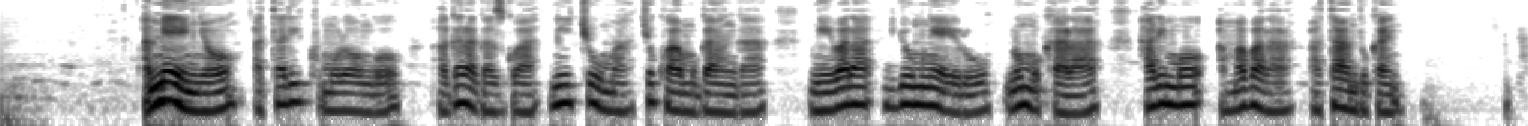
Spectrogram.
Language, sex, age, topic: Kinyarwanda, male, 18-24, health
